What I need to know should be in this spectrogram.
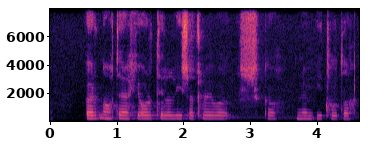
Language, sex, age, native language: Icelandic, male, 12, Icelandic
